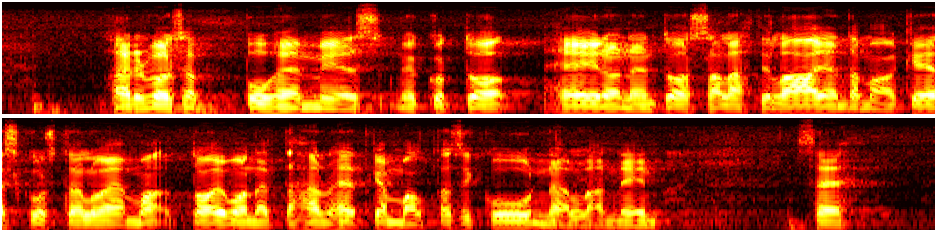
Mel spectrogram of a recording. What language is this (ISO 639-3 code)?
fin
